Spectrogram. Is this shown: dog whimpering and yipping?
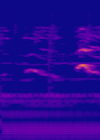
yes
